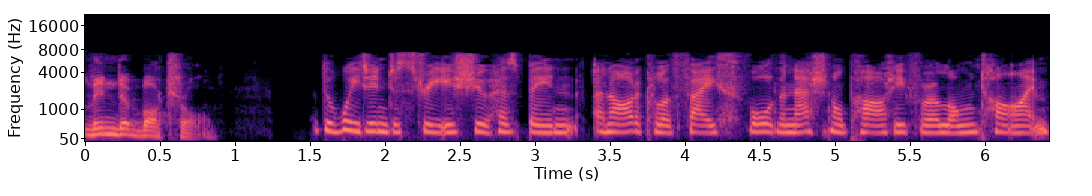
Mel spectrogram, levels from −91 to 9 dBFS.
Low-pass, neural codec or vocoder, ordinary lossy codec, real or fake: 7.2 kHz; codec, 16 kHz, 16 kbps, FunCodec, trained on Chinese and English, 50 frames a second; MP3, 48 kbps; fake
